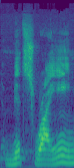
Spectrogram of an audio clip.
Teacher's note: the shiva that makes a very quick and short e sound, and that shiva is got two dots, one on top of each other.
